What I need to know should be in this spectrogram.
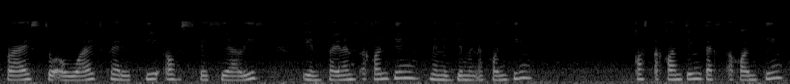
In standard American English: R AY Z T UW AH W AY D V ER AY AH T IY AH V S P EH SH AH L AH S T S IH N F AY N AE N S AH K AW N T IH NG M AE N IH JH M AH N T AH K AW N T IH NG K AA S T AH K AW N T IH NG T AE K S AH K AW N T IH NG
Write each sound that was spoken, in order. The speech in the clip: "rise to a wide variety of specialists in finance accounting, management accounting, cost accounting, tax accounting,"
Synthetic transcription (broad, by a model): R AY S T UW AH W AY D F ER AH T IY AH F S P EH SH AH L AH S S IH N F AY N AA N S AH K AW N T IH NG M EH N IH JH M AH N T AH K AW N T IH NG K AA S T AH K AW N T IH NG T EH K S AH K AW N T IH NG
